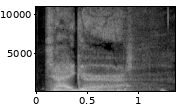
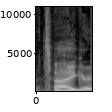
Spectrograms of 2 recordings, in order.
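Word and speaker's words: TIGHAR: historic aircraft recovery or tiger or tiger yes with GH though TI i g h a r I still think that's pronounced tiger and it's an organization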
